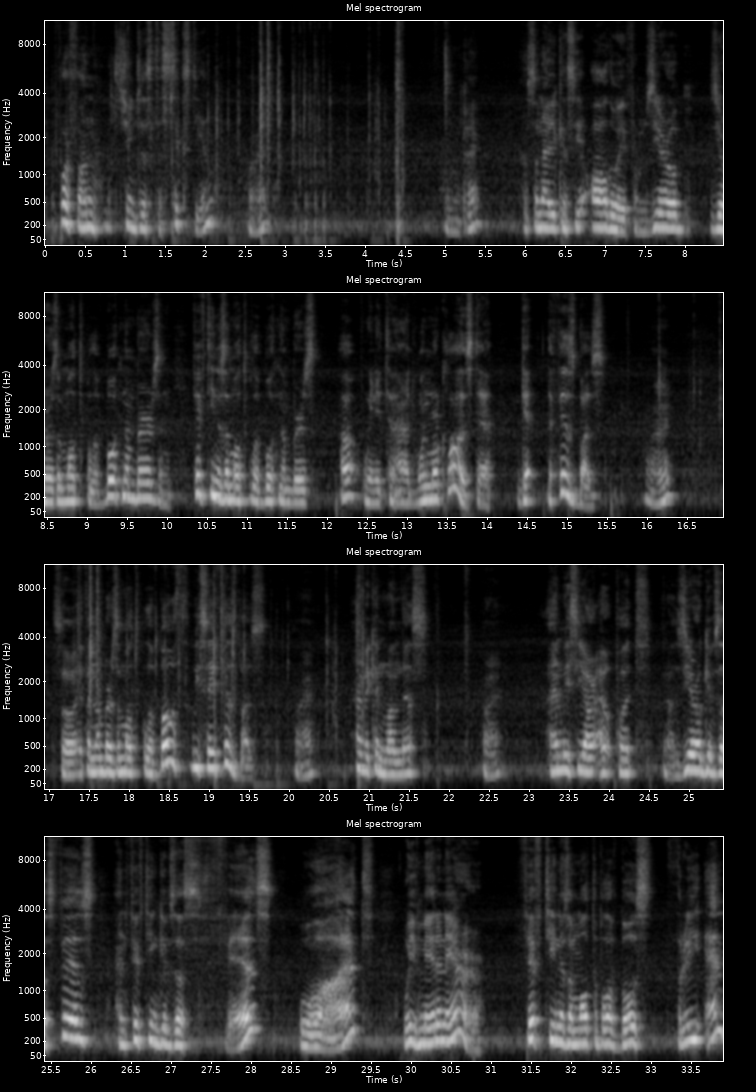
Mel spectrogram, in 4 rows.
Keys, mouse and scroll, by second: 1.1 BackSpace, 1.3 6, 1.6 Down, 2.1 ctrl+a, 2.3 Up, 2.7 ctrl+space, 3.1 Down, 3.3 Down, 3.4 Down, 3.5 Down, 4.8 ctrl+j, 12.1 click, 17.5 alt+space, 18.4 Down, 18.5 Left, 19.1 ctrl+space, 19.2 ctrl+a, 19.6 Up, 19.7 Up, 22.3 ctrl+j.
